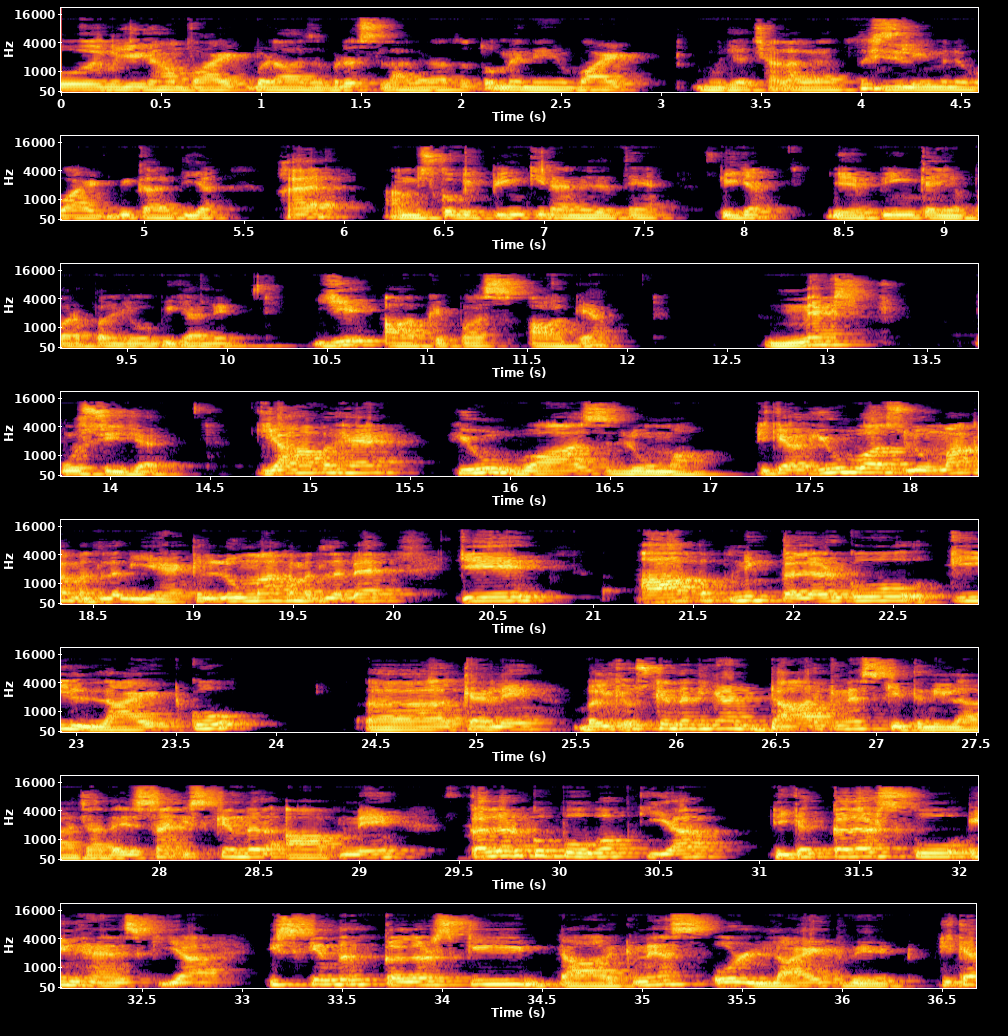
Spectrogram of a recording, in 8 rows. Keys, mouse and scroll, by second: 28.5-30.6 drag, 30.6 scroll down 1, 32.6 scroll down 1.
